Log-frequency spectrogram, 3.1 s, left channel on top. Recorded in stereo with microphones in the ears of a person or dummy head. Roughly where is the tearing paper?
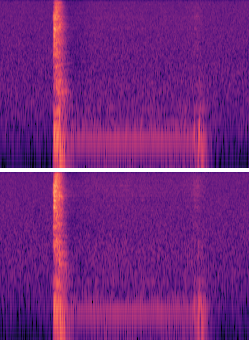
Centre.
